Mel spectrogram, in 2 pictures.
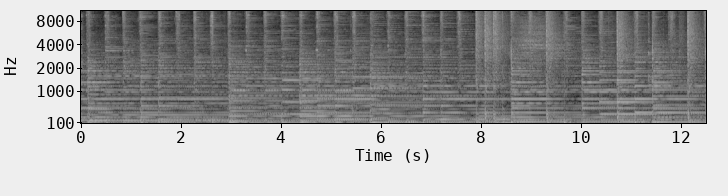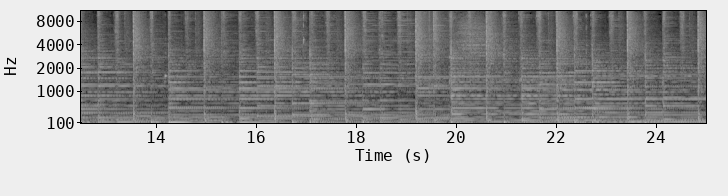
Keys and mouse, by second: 1.5-2.4 drag, 3.4 click, 4.2 r, 7.6 r, 10.9 click, 12.4 click, 12.4 0, 15.6 click, 16.0 0, 16.8 click, 18.6 click, 18.9 click, 19.2 click, 19.5 click.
